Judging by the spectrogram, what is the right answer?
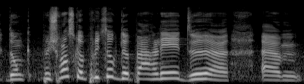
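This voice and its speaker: Measured woman in her late thirties. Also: on the high side, expressive, fairly bright tone, slight background noise. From Cameroon. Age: late 30s. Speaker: panel guest. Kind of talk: personal testimony in a panel discussion.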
